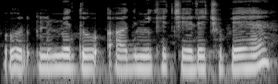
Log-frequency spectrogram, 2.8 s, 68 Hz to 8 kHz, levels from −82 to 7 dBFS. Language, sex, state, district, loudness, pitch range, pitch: Hindi, male, Uttar Pradesh, Saharanpur, -14 LUFS, 160-170 Hz, 165 Hz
